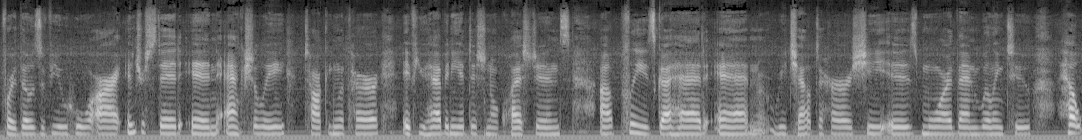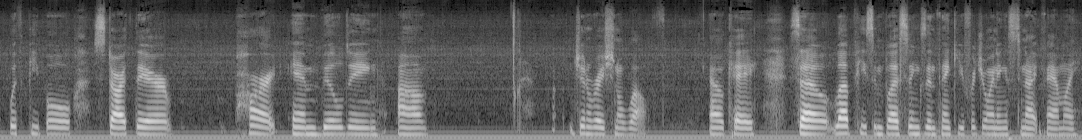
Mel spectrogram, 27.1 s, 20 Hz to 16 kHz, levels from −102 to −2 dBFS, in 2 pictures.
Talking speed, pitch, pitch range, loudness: 130 wpm, 180 Hz, 165-185 Hz, -26 LUFS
